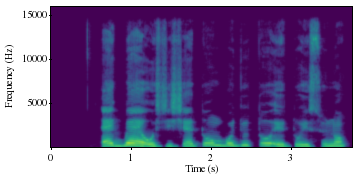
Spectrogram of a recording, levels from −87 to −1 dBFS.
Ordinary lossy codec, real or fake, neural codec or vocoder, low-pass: none; real; none; 14.4 kHz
